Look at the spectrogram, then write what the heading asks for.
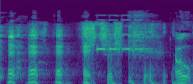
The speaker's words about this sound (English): there's our timer.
